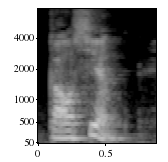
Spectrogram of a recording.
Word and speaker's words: 高兴: And then 高兴 means happy. That's pronounced first tone, fourth tone, 高兴.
